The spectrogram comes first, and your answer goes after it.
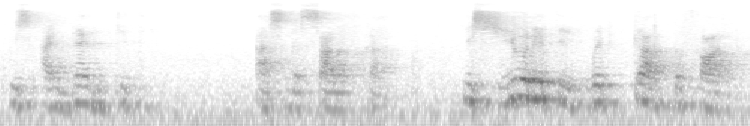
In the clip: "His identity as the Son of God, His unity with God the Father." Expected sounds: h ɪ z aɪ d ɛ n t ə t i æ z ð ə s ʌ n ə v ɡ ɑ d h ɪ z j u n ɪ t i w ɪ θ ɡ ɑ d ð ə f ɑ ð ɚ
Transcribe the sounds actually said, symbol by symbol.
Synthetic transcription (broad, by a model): h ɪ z aɪ d ɛ n t ə t i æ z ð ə s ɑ l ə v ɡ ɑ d h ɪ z j u n ɪ t i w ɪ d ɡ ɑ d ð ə f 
